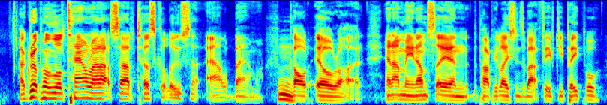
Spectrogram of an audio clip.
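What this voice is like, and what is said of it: Slight Alabama accent. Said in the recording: “Still got a little of that Alabama accent”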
